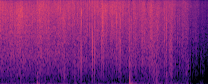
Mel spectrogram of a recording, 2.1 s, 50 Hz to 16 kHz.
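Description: Surface noise of an 1898 Berliner gramophone disc after the music has ended: steady hiss with scattered clicks and crackles. It drops away shortly before the end and then cuts off.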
